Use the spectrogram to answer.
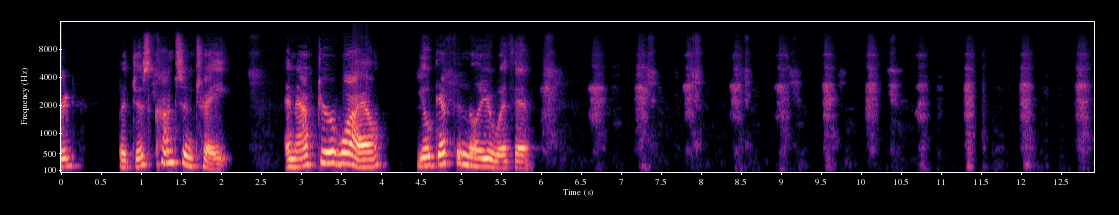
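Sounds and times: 
speech: 0.0 - 7.4
rapid rhythmic breathing from a Kundalini yoga breath exercise: 1.0 - 12.9
sharp forceful exhales as the stomach pulls in: 6.0 - 12.9.

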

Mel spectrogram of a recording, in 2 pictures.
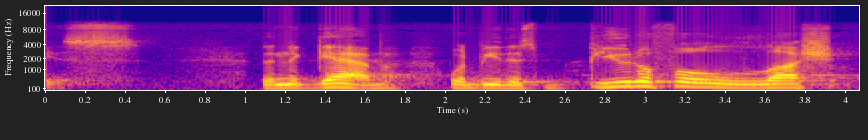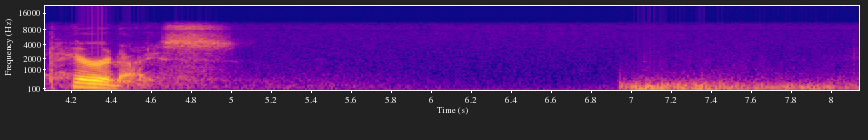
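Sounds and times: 
speech: 1.1 - 5.0
thunder rumbling: 7.0 - 8.1.

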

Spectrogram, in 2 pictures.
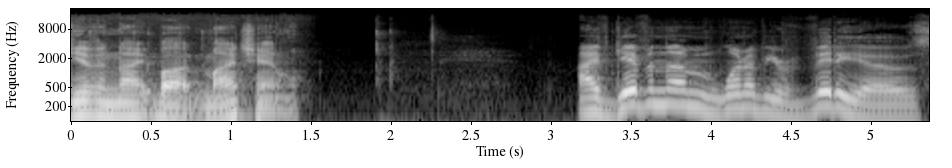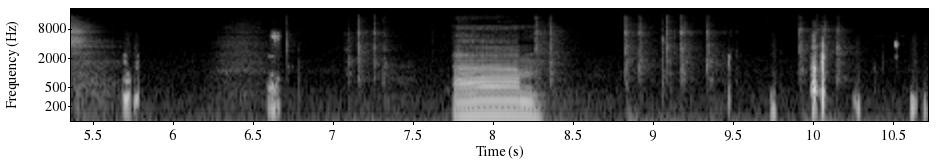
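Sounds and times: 
speech: 0.0 - 1.5, 3.2 - 5.8, 7.7 - 8.4
typing on a computer keyboard: 1.9 - 2.1, 7.1 - 7.4, 8.2 - 10.3
person hesitant vocal sound: 9.5 - 10.7.

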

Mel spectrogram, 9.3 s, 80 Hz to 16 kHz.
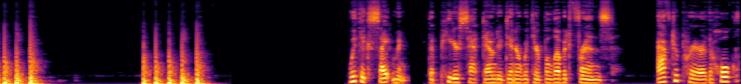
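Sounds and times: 
knocking on a door: 0.0 - 0.7, 1.8 - 2.9
speech: 4.4 - 9.2.

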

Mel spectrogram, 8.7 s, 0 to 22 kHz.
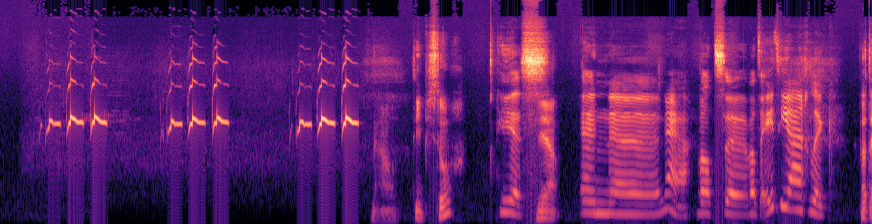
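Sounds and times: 
common redshank calling with whistled notes: 0.3 - 3.7
speech: 3.7 - 8.7.

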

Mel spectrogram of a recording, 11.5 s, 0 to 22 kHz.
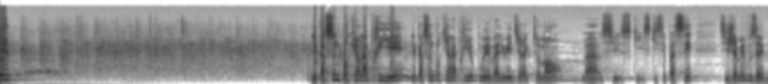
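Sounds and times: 
congregation applauding at a church prayer service: 0.0 - 6.2
speech: 4.7 - 11.5.

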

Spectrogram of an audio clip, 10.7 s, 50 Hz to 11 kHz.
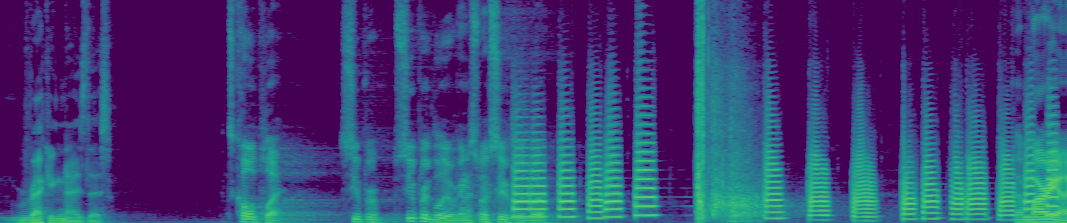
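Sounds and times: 
speech: 0.2 - 1.3, 2.3 - 5.6
short game tune in bright brassy trumpet notes: 5.0 - 6.8, 7.6 - 10.6
loud gunshot blast: 7.0 - 7.7.

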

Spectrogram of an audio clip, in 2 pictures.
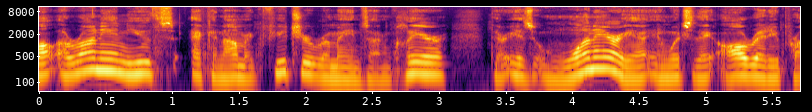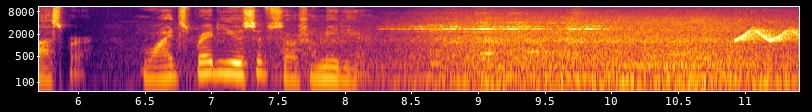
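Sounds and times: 
speech: 0.0 - 9.2
dense street traffic roar: 6.2 - 11.3
car horns honking in traffic jam: 8.2 - 11.3.

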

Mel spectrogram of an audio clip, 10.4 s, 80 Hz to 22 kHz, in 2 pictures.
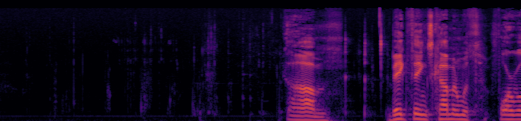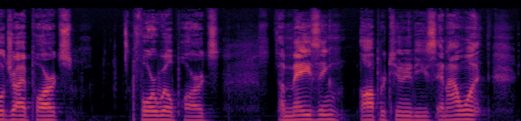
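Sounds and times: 
person sipping a drink: 0.1 - 3.9
slurping swallows: 0.6 - 3.9
soft wet mouth clicks: 0.6 - 4.0
speech: 2.9 - 6.0, 6.6 - 10.4.

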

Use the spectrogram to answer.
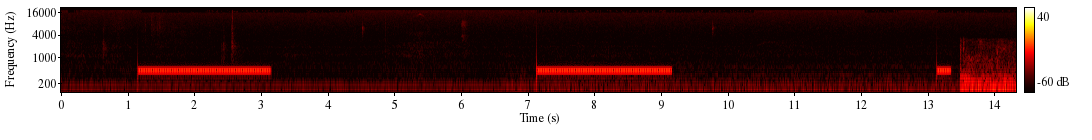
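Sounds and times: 
phone line ringback tones: 1.2 - 3.2, 7.1 - 9.2, 13.2 - 13.4.

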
